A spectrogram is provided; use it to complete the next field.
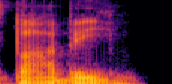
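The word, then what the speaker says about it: Bobi: and I was like it rhymes with doggy anyways it's Bobby they still didn't make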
